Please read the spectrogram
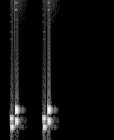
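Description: Electronic notification chime from a Discord call: a short two-note rising blip, sounded twice about two-thirds of a second apart.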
